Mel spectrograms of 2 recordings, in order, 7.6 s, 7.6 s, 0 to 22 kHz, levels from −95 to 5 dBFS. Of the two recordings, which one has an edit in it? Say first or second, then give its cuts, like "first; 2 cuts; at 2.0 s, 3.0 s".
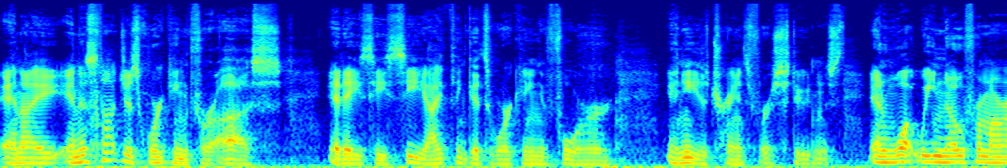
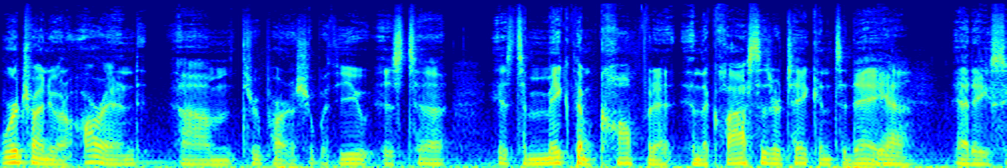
first; 1 cut; at 6.3 s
